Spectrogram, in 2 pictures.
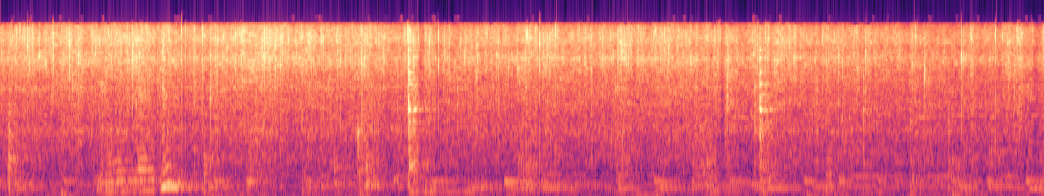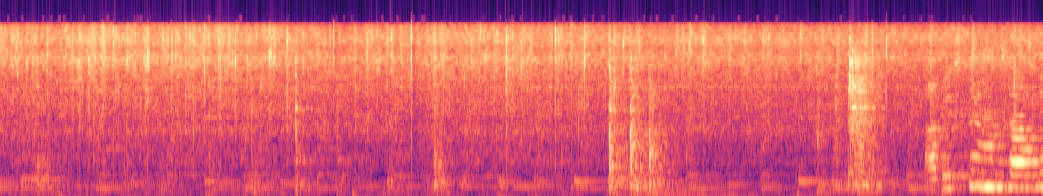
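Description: Garlic and onions fry in hot oil for a mushroom pancake, a continuous close sizzle with crackles and stirring clinks and scrapes throughout, briefly louder at the end.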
